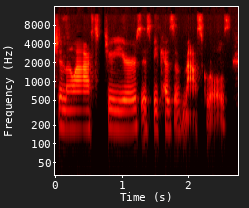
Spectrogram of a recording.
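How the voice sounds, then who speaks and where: A woman speaks in a normal speaking voice at a moderate pace, with a medium pitch and an American accent. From Northern California. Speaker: homeschooling mother and advocate. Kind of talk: casual interview conversation. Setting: remote call from Washington state.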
